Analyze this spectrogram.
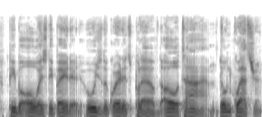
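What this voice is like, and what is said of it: Deep low voice imitating Jordan, Kobe. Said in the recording (Chinese): “你像乔丹、科比那种，就是就是非常低沉啊，然后尽量去隐藏那种黑人的那种街头口音啊...当然这可能学的不是很像啊”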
